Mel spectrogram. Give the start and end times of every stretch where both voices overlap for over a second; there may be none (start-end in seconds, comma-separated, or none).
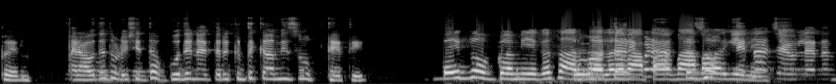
5.7-7.7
